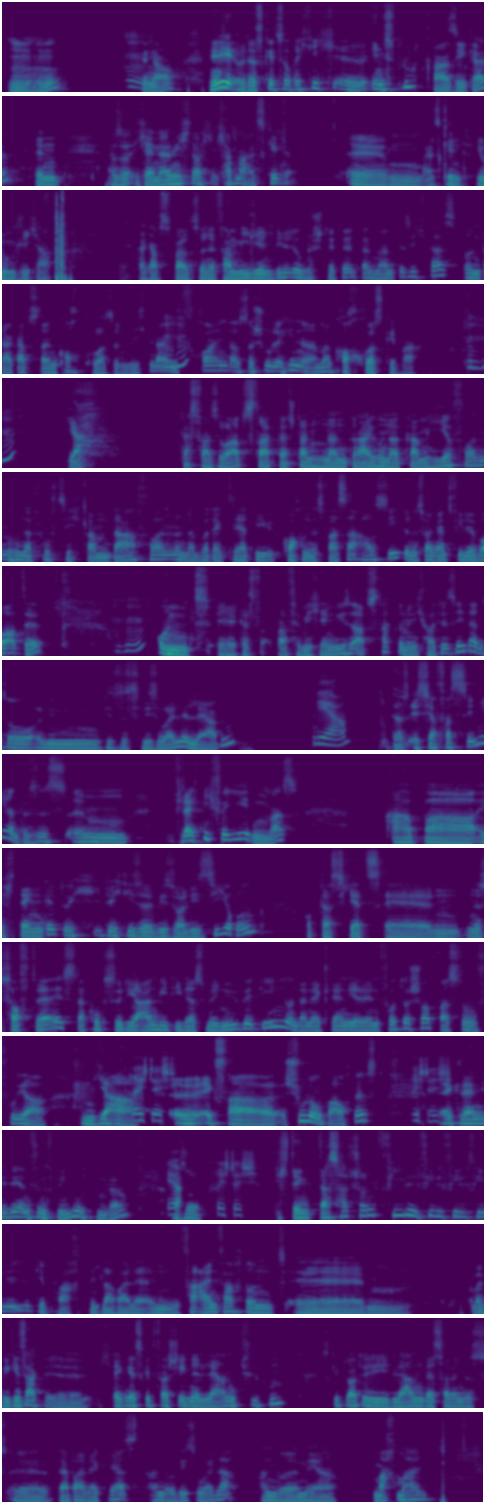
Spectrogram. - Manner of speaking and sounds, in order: static; other background noise; drawn out: "ähm"; drawn out: "extra"
- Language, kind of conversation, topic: German, unstructured, Wie hat das Internet dein Lernen verändert?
